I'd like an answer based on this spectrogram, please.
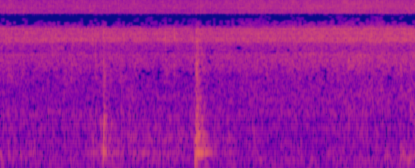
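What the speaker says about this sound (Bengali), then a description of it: "গাজর কুচি দিয়ে আর একটু ভেজে নিব" Chopped carrots frying with onion in a pan for fried rice, a soft even sizzle with two brief stirring clicks, close by and without speech.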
